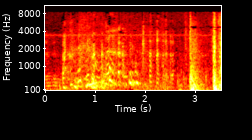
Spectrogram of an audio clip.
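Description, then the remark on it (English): A door opens as someone enters without knocking, with two sharp wooden bangs near the end, after a stretch of indistinct murmuring voices. “What, don't you knock when you raise in a barn?”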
